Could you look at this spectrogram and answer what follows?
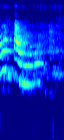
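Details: Alexandrine parakeets kept as pets, talking during speech training with phrases like "Jai Shri Ram" and "Mithu Bete"; a brief raspy, speech-like syllable that starts loud and then trails off into a fading harmonic tone.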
